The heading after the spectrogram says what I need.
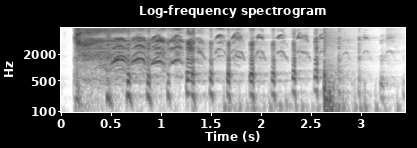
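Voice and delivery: a burst of high-pitched laughter. Real, not acted. Telling a mate a story, high-pitched laughter. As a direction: laugh high and long at your own joke.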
